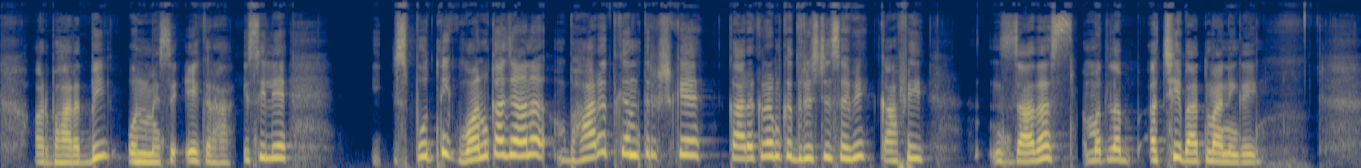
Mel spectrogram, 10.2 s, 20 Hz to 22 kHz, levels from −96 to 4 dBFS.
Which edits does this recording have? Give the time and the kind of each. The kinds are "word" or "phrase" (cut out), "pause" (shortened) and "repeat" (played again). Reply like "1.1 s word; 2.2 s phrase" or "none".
1.8 s pause; 6.6 s pause; 8.1 s pause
